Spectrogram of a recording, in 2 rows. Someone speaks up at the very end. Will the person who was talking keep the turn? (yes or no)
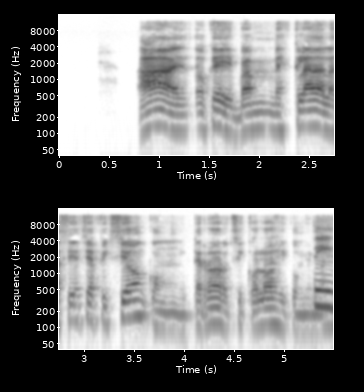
no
